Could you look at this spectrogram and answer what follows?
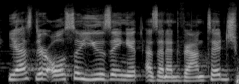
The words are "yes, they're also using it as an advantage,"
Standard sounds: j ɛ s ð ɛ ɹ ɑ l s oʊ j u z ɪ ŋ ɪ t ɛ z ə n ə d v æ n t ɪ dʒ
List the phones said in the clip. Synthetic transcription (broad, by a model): j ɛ s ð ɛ ɹ ɑ l s oʊ j u z ɪ ŋ ɪ t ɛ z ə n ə d v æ n t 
